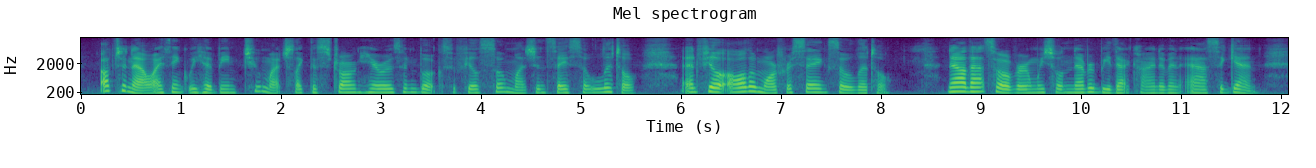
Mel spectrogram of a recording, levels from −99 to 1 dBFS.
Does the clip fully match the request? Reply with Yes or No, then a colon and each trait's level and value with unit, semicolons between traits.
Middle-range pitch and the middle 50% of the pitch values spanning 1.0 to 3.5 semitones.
Yes: medium, 180 Hz; average, 2.7 semitones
